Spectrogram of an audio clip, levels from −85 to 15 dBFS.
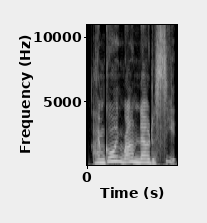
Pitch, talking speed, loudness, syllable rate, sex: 290 Hz, 355 wpm, -12 LUFS, 7.0 syllables/s, female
